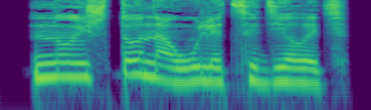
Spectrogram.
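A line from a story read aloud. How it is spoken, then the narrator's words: Grumbling. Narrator (Russian): проворчал Вик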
